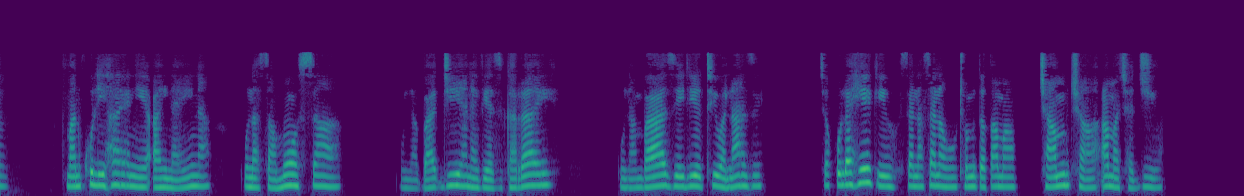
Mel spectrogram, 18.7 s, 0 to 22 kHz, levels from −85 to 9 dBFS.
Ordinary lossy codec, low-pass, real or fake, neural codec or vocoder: MP3, 32 kbps; 7.2 kHz; fake; codec, 16 kHz, about 1 kbps, DyCAST, with the encoder's durations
